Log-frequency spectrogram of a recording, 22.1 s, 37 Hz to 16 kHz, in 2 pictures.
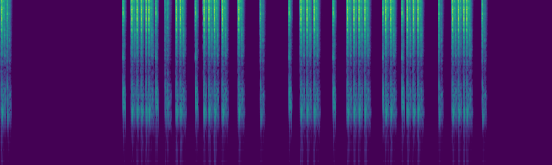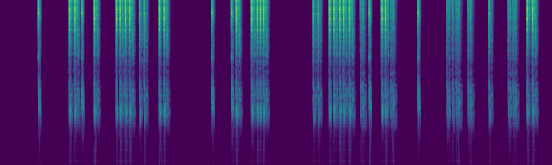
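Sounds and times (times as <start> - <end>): typing on computer keyboard: 0.0 - 0.3, 2.5 - 9.8, 11.8 - 14.5, 15.3 - 16.5, 17.3 - 19.0, 20.0 - 21.9.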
